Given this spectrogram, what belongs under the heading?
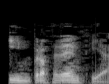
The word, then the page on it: improcedencia: espagnol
